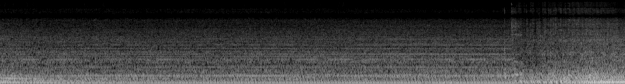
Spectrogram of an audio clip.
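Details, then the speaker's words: Hustler Fasttrack SDX mower with what are thought to be Oregon high-lift mulching blades, engaging the blades for a comparison with and without X-blades: steady drone, then around five seconds the load comes on, the engine dips briefly and holds smooth; normal engagement. "next I'm going to do a quick thing is starting the blades on the machine so you can hear what it sounds like when it kicks in without the X blades and the difference how much strain it puts on uh with the X blades on"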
